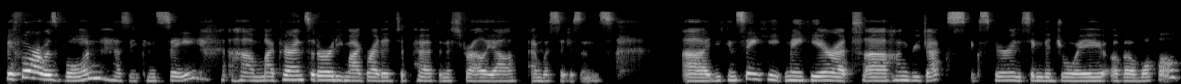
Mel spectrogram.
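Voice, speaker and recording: This young Sri Lankan woman, a mental health advocate connected via video call, reads her prepared talk in a steady manner. Her voice is lowish and her speed normal, with no room sound in the recording.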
